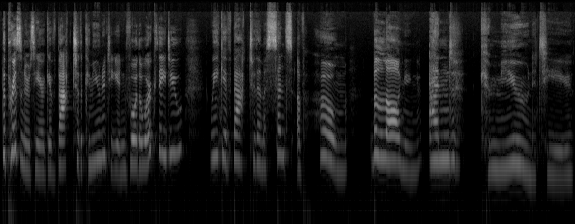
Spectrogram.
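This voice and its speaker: A woman's voice: a little high, takes it slowly. A woman playing a genteel, theatrical guide of a sinister prison circus in an audio drama, with a grandly formal delivery. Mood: smoothly gracious.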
